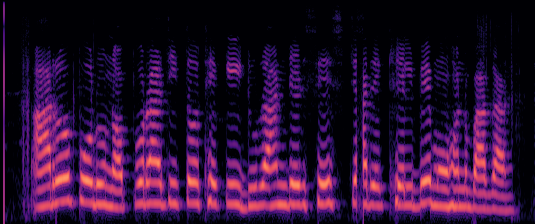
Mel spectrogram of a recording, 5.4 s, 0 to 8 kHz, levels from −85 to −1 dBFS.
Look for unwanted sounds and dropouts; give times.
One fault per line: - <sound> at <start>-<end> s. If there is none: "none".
- dropout at 3.6-3.6 s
